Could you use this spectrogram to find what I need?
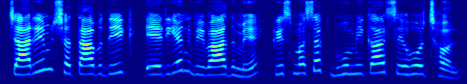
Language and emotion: Maithili, neutral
